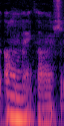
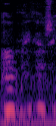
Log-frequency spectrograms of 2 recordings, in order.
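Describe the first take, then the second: First: Said in the usual way. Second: A moved, unvoiced gasp of words; real choked-up whisper; emotional whisper. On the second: Real, not acted. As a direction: whisper it, overcome. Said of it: "how emotional I'm being right now".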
